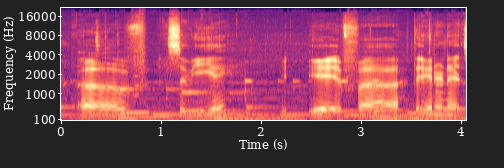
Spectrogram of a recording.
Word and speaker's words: Seville: So he'll suggest buying rock salt here and selling it in Seville, which is the correct pronunciation of Seville.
